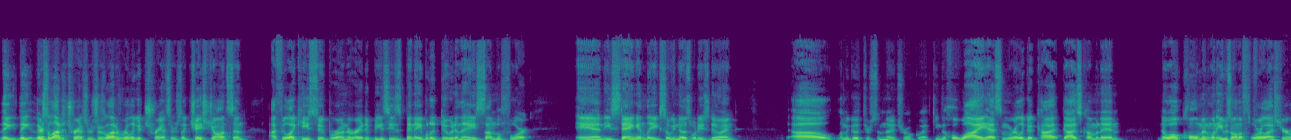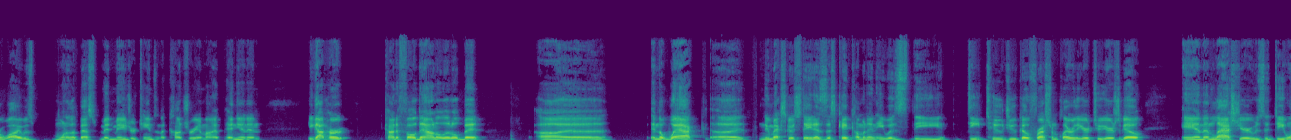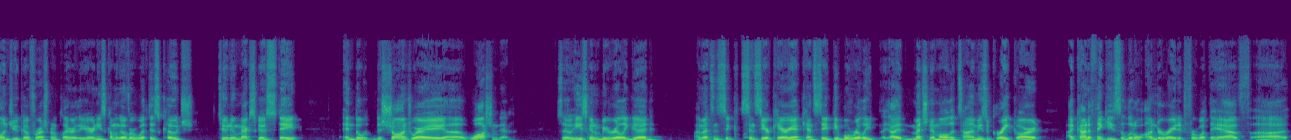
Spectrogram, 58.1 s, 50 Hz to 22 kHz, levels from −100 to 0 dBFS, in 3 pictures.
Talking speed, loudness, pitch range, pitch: 200 wpm, -25 LUFS, 95-110 Hz, 100 Hz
